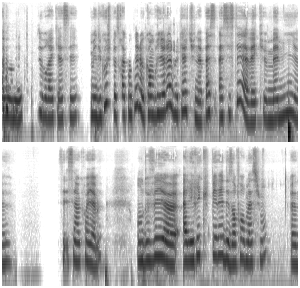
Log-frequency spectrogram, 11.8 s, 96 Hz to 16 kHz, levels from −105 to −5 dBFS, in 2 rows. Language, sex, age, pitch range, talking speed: French, female, 20-39, 220-260 Hz, 155 wpm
